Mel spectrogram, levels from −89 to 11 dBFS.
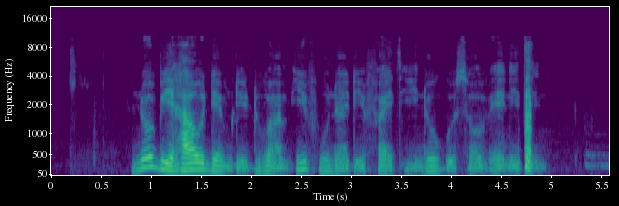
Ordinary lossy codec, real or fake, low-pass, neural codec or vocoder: none; fake; none; vocoder, 22.05 kHz, 80 mel bands, HiFi-GAN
